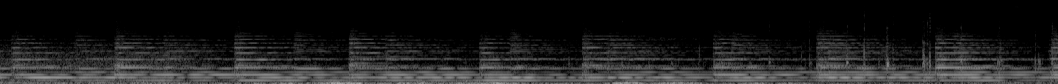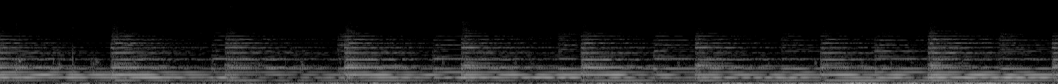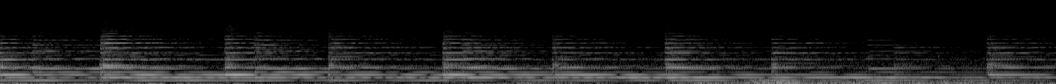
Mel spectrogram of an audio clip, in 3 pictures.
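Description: Church bells ringing: a steady run of strikes less than a second apart over a continuous ringing hum.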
